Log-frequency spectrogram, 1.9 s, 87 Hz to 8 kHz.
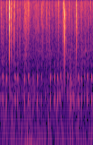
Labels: {"label": "anthrophony, mechanical", "recorder": "SoundTrap 300"}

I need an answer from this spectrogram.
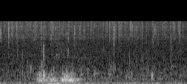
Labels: {"label": "biophony, growl", "recorder": "SoundTrap 600 or HydroMoth"}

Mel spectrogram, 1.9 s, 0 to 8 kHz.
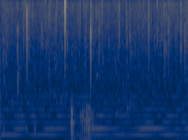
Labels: {"label": "biophony, midshipman", "recorder": "SoundTrap 500"}
{"label": "biophony", "recorder": "SoundTrap 500"}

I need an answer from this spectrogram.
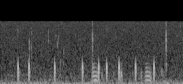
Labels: {"label": "biophony, knock croak", "recorder": "SoundTrap 300"}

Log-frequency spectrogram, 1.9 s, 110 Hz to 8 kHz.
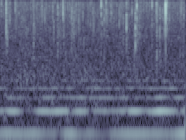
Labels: {"label": "biophony, midshipman", "recorder": "SoundTrap 500"}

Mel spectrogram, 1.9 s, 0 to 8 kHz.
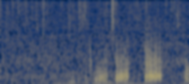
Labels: {"label": "biophony", "recorder": "SoundTrap 500"}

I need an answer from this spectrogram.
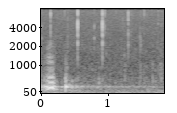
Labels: {"label": "biophony", "recorder": "SoundTrap 300"}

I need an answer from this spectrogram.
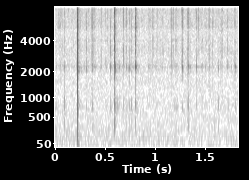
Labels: {"label": "ambient", "recorder": "HydroMoth"}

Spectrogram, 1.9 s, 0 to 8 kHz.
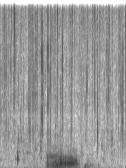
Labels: {"label": "biophony, growl", "recorder": "SoundTrap 600 or HydroMoth"}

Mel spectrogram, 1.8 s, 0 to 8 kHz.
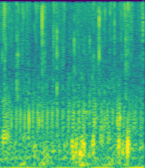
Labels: {"label": "biophony, rattle", "recorder": "SoundTrap 500"}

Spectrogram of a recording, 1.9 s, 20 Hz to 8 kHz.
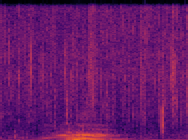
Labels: {"label": "biophony", "recorder": "SoundTrap 300"}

